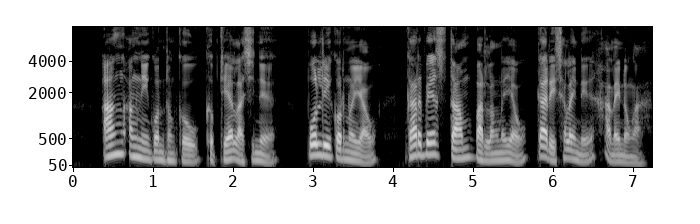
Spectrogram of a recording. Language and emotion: Bodo, disgusted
